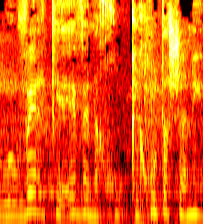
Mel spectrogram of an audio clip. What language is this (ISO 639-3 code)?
heb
